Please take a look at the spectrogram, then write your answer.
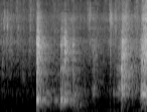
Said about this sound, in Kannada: ಒಗ್ಗರಣೆ ಮಾಡ್ಕೊಂಡು ಈರುಳ್ಳಿ ಹಾಕ್ಬೇಕು.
